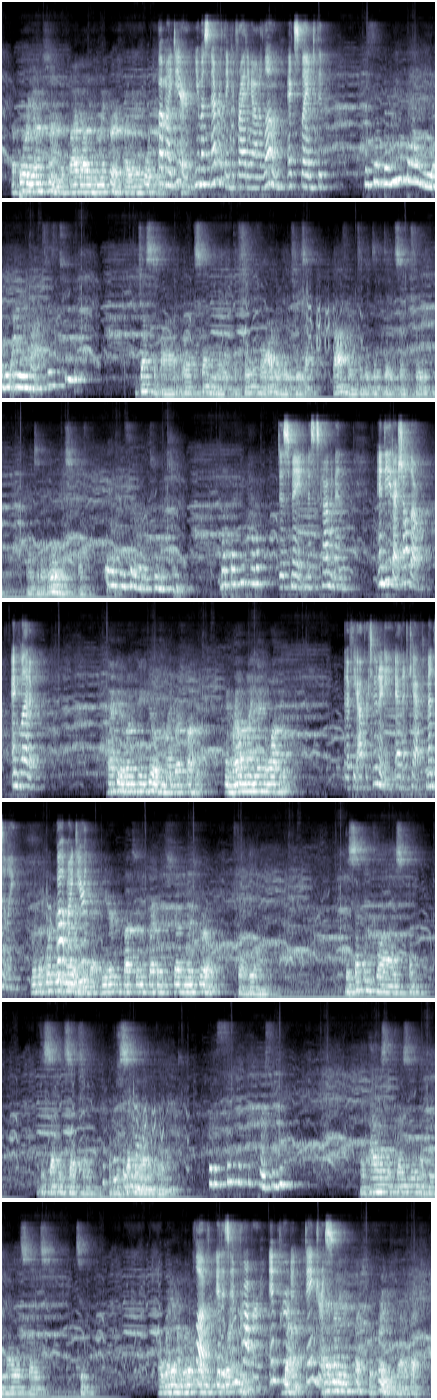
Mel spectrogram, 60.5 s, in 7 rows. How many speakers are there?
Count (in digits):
4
